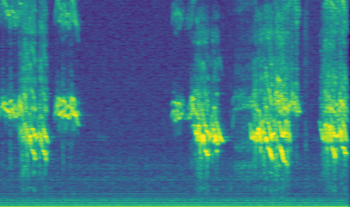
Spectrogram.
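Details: Baby bluebirds within a birdhouse in Pennsylvania, chirping for food from visiting parents, recorded via wireless mic inside: a few thin, high, fizzy chirp bursts in scattered groups, separated by quiet gaps.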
